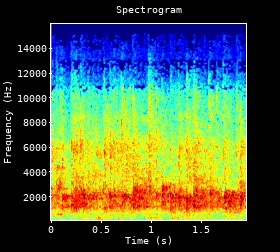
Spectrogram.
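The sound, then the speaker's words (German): Audience applause at a live recording event, a dense, continuous patter of many hands clapping at once, loud and even with no gaps. “Ja, da kann man ruhig mal klatschen. Bitte, das ist doch schon eine Leistung.”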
